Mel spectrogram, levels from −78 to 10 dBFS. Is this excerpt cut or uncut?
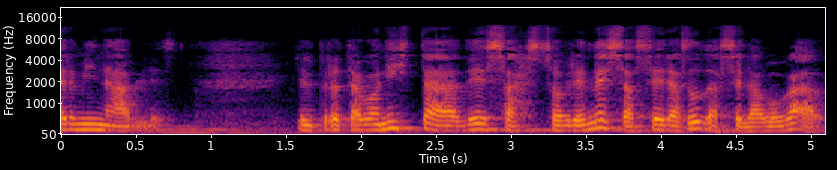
cut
